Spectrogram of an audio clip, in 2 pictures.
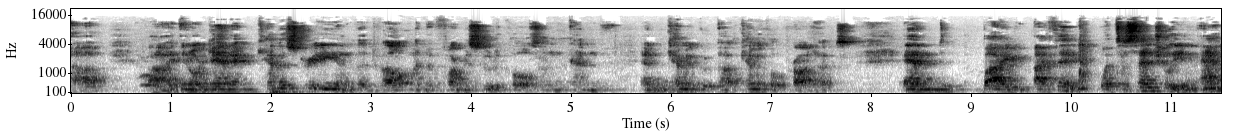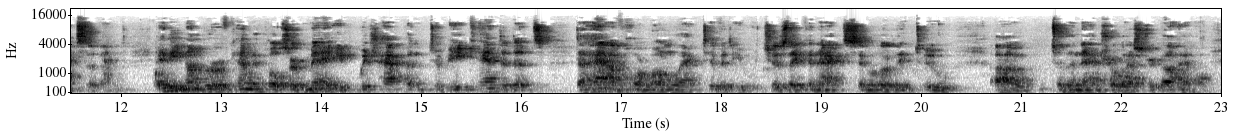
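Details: Adult man with essential tremor that also affects his hands and ended his surgical work; voice wavers; voice tremor (essential tremor).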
